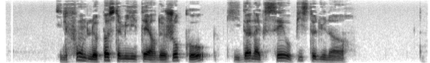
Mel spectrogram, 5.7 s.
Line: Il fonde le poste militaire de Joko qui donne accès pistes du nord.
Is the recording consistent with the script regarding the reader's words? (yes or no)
no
